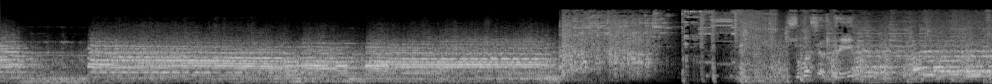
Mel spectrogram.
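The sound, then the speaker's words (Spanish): A train horn blares a sustained, multi-toned chord over rolling rail noise. The sound then breaks into a loud, dense clatter with sharp, glassy crashes. “Súbase al tren. Súbase al tren.”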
